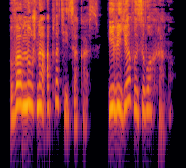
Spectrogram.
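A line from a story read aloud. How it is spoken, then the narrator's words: Calm. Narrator (Russian): спокойно произнес официант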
